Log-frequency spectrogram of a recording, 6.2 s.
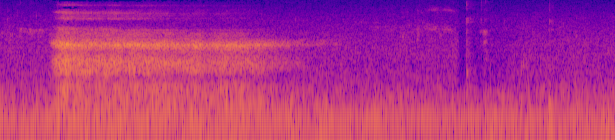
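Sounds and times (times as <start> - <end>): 
low hum: 0.0 - 6.1
slow deep breath through the mouth: 0.5 - 3.1.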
